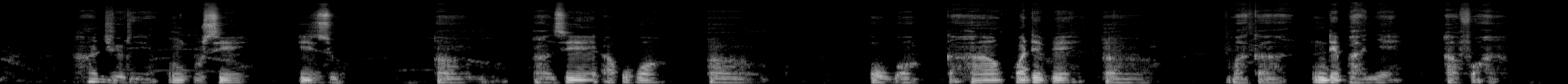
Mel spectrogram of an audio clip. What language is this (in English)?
Igbo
